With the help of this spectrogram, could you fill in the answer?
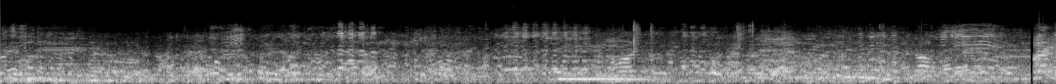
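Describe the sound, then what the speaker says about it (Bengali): Goats bleat repeatedly at a busy rural goat market, with one clear loud bleat standing out amid constant crowd chatter and someone talking close by. "তো এই হাটে দেখতে পাচ্ছেন বিশাল বড় বড় কিন্তু ছাগল আছে, ছোট বড় সব ধরনের ছাগল আছে।"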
